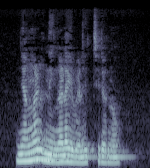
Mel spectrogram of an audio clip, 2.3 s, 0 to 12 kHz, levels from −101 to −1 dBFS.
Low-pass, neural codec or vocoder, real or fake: 9.9 kHz; none; real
